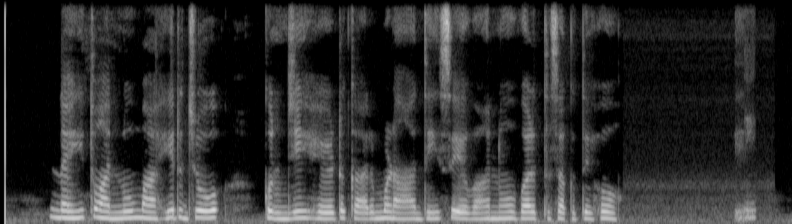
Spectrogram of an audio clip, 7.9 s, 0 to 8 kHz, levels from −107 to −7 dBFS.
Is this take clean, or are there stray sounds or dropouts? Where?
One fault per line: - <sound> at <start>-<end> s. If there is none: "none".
- laugh at 7.3-7.6 s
